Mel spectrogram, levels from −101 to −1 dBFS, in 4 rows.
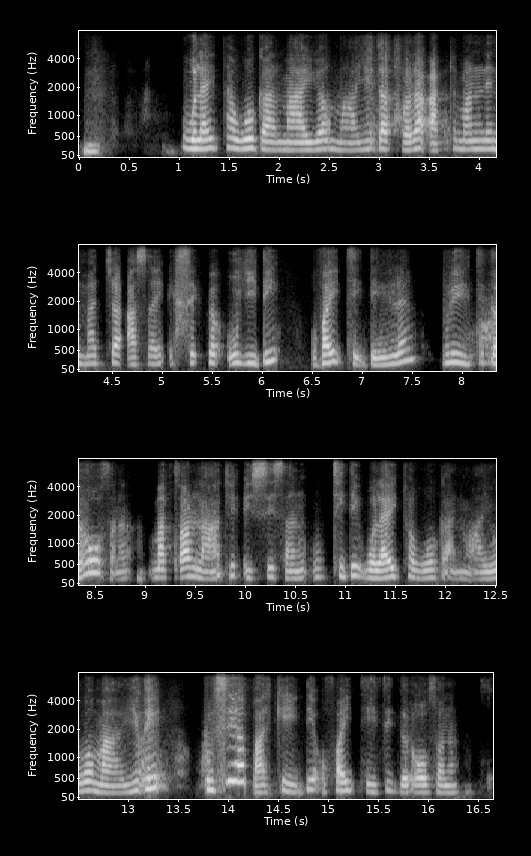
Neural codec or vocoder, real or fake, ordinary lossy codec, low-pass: codec, 16 kHz in and 24 kHz out, 0.4 kbps, LongCat-Audio-Codec, fine tuned four codebook decoder; fake; Opus, 32 kbps; 7.2 kHz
